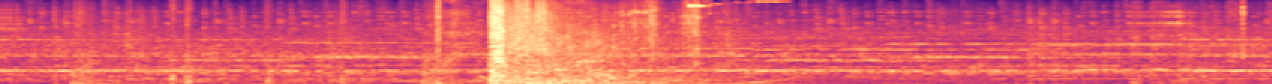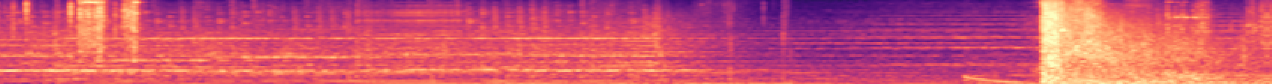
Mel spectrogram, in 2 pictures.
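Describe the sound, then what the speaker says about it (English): Gunfire in the video game F.E.A.R. Extraction Point: two loud bursts of automatic fire, one early and one near the end, over a low droning game ambience with faint mechanical clanks between. "Excuse me while I freak out and shoot at all the air around me"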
